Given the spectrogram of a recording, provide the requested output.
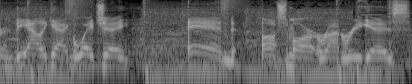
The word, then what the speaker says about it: Gueche: That's not how I heard it pronounced, but it is Gueche, representing Jackrabbit Boxing out of Long Beach.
